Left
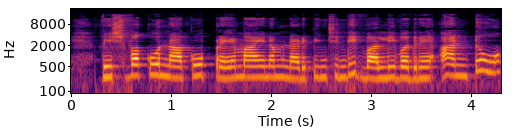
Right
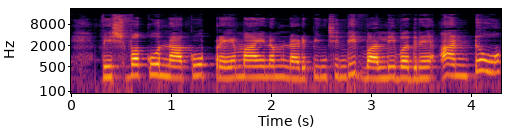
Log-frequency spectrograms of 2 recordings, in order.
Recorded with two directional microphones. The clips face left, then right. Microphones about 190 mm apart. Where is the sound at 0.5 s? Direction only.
10° right (ahead or behind).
